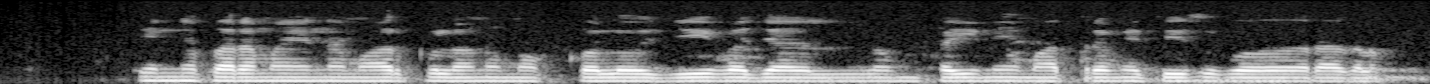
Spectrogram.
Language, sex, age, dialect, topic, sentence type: Telugu, male, 46-50, Southern, agriculture, statement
